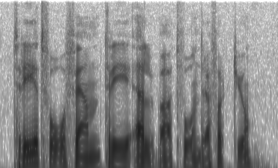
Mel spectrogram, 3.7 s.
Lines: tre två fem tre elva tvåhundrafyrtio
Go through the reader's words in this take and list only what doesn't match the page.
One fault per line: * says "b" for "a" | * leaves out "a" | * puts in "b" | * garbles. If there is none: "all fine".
all fine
